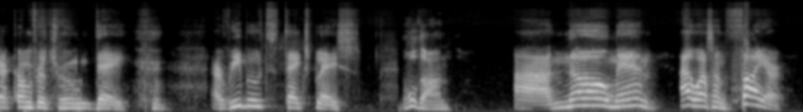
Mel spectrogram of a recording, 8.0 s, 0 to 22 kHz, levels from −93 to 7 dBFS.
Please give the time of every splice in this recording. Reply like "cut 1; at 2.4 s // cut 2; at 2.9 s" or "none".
cut 1; at 4.0 s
